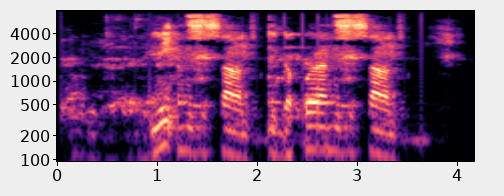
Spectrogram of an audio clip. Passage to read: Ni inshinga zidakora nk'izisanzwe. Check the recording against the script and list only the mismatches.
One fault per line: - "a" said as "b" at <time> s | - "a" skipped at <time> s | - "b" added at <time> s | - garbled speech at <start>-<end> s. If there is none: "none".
- "inshinga" said as "nk'izisanzwe" at 1.2 s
